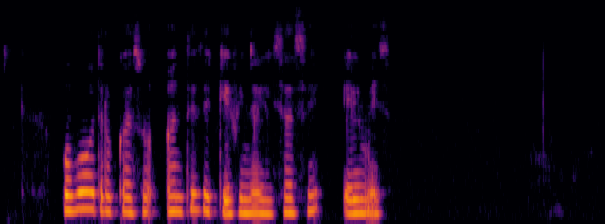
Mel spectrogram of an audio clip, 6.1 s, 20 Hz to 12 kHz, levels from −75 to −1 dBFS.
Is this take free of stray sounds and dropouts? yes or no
yes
